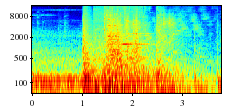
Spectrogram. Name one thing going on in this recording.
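A heavy metal door slides open with a loud mechanical hiss.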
